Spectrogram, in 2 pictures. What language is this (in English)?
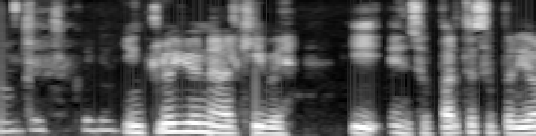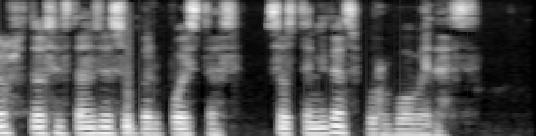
Spanish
